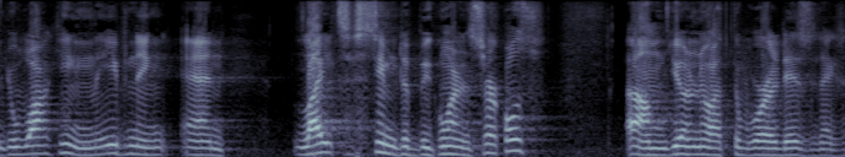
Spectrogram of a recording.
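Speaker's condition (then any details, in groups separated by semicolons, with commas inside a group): Ataxia; slurring and poor speech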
